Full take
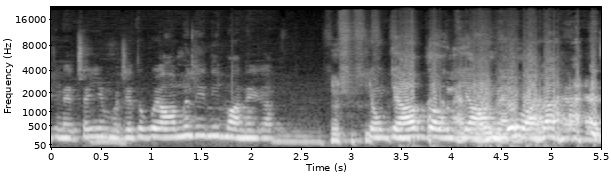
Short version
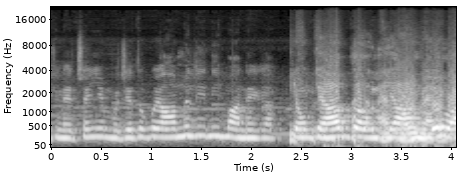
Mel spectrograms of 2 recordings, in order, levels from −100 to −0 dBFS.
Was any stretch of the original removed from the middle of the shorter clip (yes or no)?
yes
